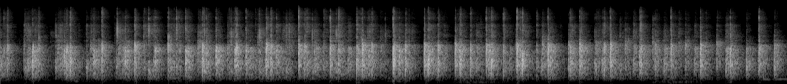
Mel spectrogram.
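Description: A church congregation gives a strong round of applause during a sermon, loud, close rhythmic clapping sustained throughout with distinct individual hand claps.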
